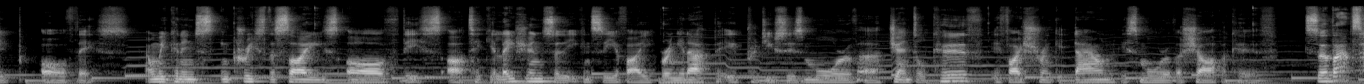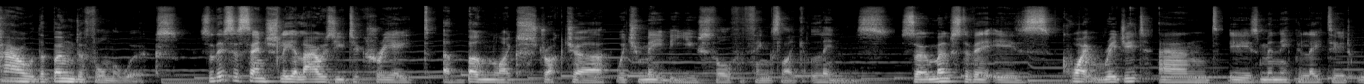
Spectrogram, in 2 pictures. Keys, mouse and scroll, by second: 1.4 click, 2.3 click, 9.8 click, 15.5 click, 24.0 click.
